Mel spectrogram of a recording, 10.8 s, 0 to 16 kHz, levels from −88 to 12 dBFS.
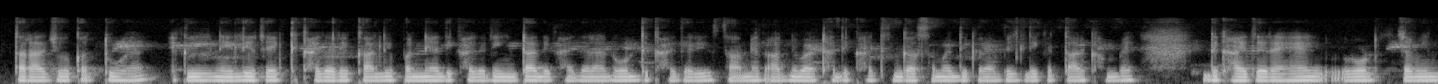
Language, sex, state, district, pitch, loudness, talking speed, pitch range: Hindi, male, Bihar, Lakhisarai, 115 Hz, -16 LUFS, 290 wpm, 115-120 Hz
